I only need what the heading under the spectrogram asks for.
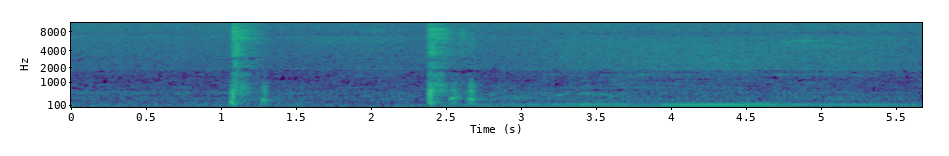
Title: Cough(cat) 猫の咳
